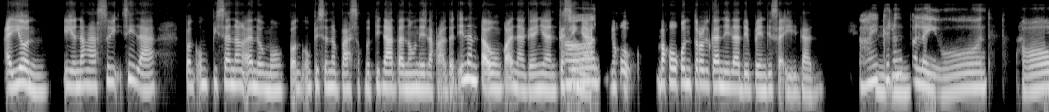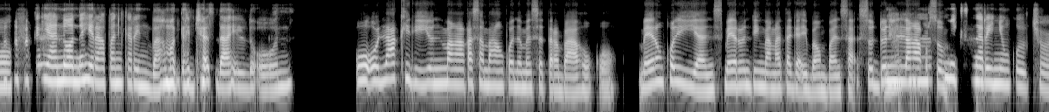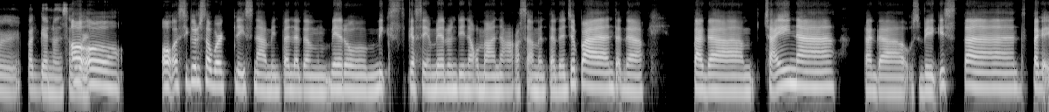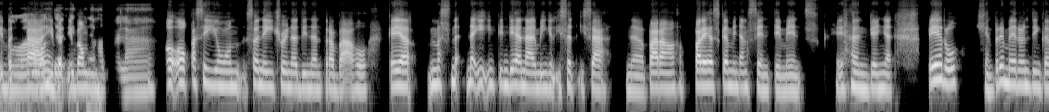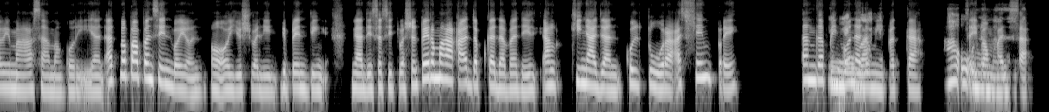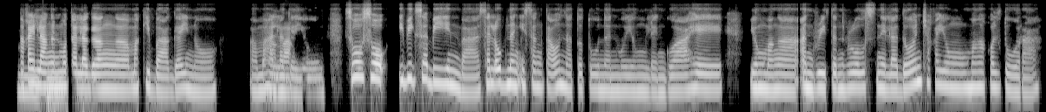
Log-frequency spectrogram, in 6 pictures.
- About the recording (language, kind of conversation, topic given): Filipino, podcast, Paano mo ilalarawan ang pakiramdam ng pag-aangkop sa isang bagong kultura?
- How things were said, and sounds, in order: tapping; chuckle; laughing while speaking: "mag-adjust"; in English: "unwritten rules"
